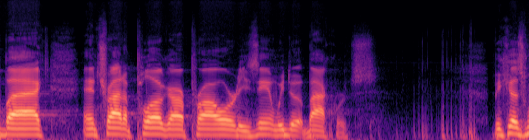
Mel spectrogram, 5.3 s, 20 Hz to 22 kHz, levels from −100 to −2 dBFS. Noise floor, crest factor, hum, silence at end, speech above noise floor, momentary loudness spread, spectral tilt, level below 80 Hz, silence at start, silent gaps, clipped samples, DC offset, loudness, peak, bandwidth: -61 dBFS; 18 dB; none; 0 s; 38 dB; 13 LU; -7.5 dB/octave; -54 dBFS; 0 s; none; under 0.1%; under 0.1%; -23 LUFS; -6 dBFS; 8.8 kHz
